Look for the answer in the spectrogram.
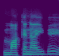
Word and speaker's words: Makanaide: So on Jukebox 3, the first track, is it Makanaide? Is that how you pronounce it? – That's it. That's the best. That's the best pronunciation of any non-Japanese I've heard yet.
